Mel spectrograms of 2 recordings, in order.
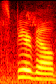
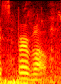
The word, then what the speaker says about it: Spearville: spille cansas in fact I asked the mayor how do you pronounce this town he said spearville but I heard him say spille yeah and we came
